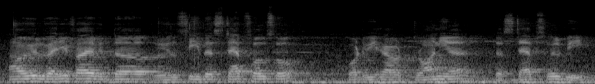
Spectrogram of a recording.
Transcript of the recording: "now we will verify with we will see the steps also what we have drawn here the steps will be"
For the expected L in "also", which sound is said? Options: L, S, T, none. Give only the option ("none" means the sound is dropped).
L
